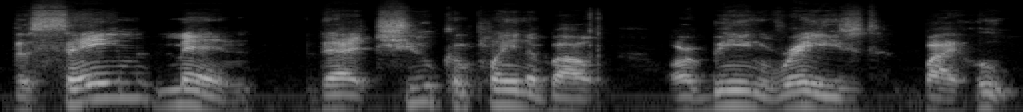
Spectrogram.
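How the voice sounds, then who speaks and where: A man's voice: medium pitch, animated, slow, bright, forceful tone, low-quality recording. A young adult man hosting a casual panel debate, talking bluntly and preachily, with plenty of swearing. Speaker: host.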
